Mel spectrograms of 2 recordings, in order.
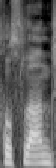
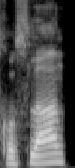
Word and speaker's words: Ruslan: And hey, Marty, my name is Ruslan Steiger, but I think it's pretty hard for the English people to pronounce Ruslan.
